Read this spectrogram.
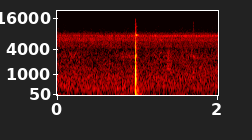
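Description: A putter taps a golf ball with a short click.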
